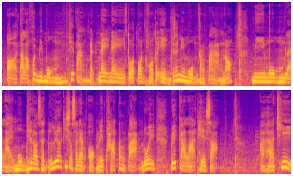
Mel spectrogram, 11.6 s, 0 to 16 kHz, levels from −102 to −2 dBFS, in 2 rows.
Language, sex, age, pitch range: Thai, male, 20-39, 120-170 Hz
